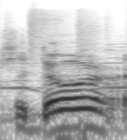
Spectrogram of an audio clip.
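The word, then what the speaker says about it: Shedeur: Some predicting his son, how you pronounce his name? Shador? Am I pronouncing it right? Yeah, Shador.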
